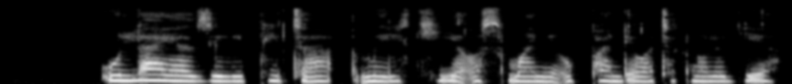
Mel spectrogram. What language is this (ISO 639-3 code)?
swa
